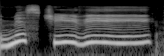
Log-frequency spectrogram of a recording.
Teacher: so many people add an entire extra syllable. They move the emphasis and say mischievi.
